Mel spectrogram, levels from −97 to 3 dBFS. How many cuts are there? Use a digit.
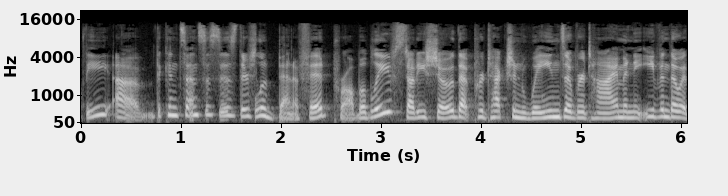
1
